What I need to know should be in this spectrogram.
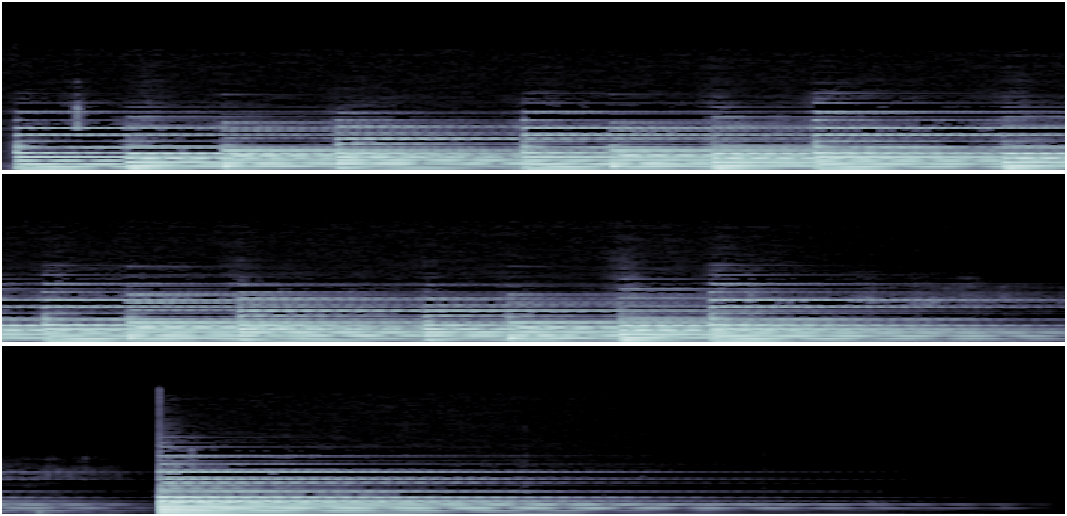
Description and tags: This is cleaned version of acclivity's original. I've removed most of the background mechanism noises and left the pure chimes.
bells, clock, chimes, chiming, grandmother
